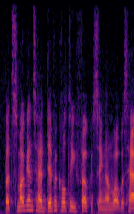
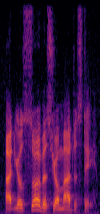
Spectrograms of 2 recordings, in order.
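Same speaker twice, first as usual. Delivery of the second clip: put-on lower, rougher retake of the old messenger; deep and gravelly; 4 dB louder than usual. A narrator's reading. Onegin steps forward to serve the king, deep and gravelly. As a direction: settle down into a gravelly bow. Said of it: "his voice deep and gravelly".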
